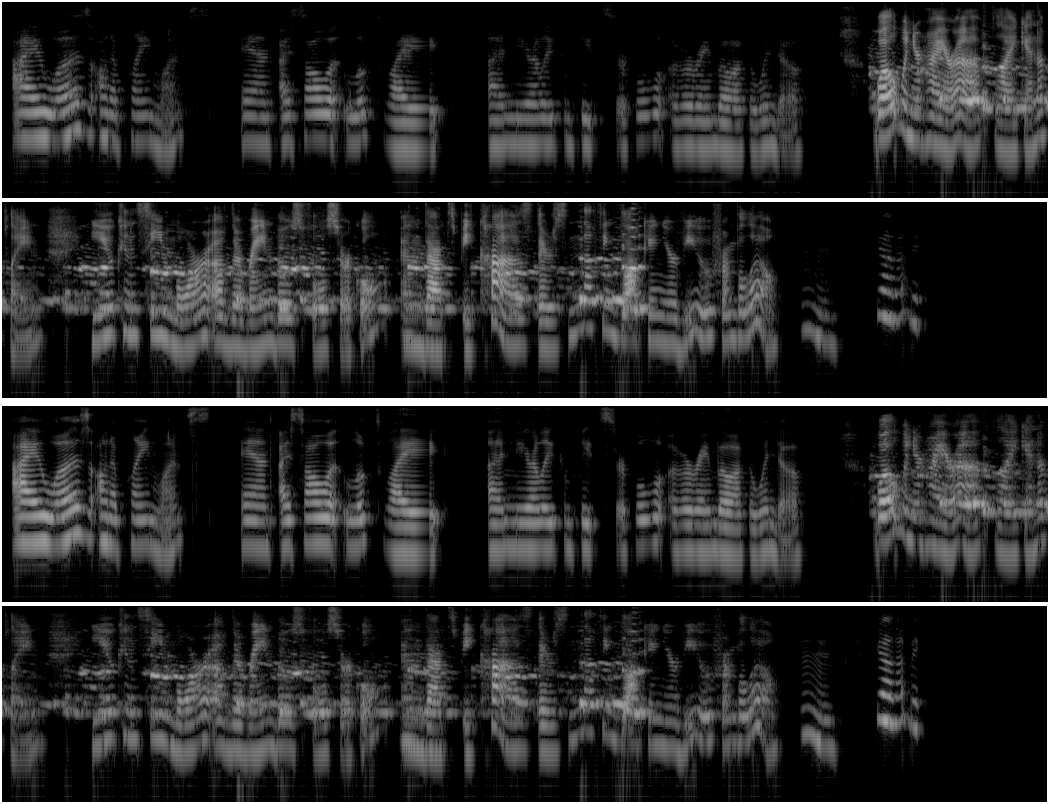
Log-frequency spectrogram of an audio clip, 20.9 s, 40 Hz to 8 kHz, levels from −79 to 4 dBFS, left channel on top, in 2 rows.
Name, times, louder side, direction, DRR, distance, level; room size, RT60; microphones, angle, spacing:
voice 1, 0.1-2.1 2.4-4.4 4.9-8.0 14.5-14.8 18.5-18.8 19.2-19.6, right 6 dB, 45° right, 0.4 m, -39 dB
voice 2, 8.4-18.2, left 4 dB, 40° left, 0.5 m, -35 dB
sound 1, 8.7-16.9, left 4 dB, 60° left, 0.9 m, -35 dB
4.2 x 3.3 x 2.3 m
head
